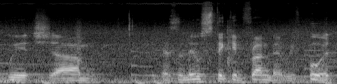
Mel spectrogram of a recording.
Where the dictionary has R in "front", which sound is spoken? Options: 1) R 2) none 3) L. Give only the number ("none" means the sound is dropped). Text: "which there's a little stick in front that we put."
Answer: 1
